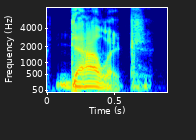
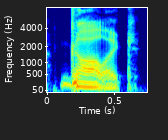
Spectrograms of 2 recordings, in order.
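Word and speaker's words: Gaelic: Uh, one, the Scottish language is pronounced Gallic, as in me in my gal, and not Gallic.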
